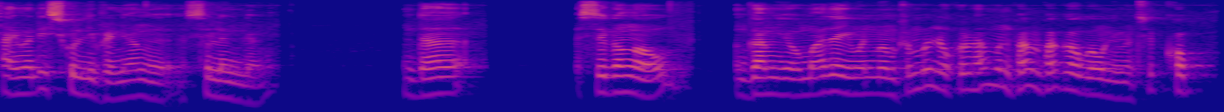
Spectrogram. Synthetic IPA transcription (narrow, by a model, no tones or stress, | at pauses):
pɾajmaɾiskulnipʰɾajniaŋɯsɯlɯŋdɯŋ | da | siɡaŋaw | ɡamiawmazajmɯnmɯmpʰɾɯmbɯnɔkʰuɾpʰamɯnpʰamapʰaɡawɡawnimansikʰɔp̚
